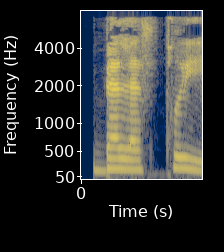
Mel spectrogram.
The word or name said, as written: belesprit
